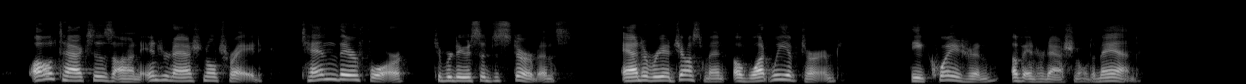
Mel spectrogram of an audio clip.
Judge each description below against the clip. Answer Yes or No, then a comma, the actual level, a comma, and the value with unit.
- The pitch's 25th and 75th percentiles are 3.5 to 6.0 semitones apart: Yes, average, 4.1 semitones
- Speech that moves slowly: Yes, slow, 115 wpm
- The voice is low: No, medium, 175 Hz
